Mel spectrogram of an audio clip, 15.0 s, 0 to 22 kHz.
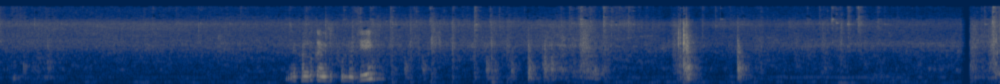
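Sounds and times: spatula scraping frying pan: 5.0s - 12.2s, 14.5s - 15.0s.

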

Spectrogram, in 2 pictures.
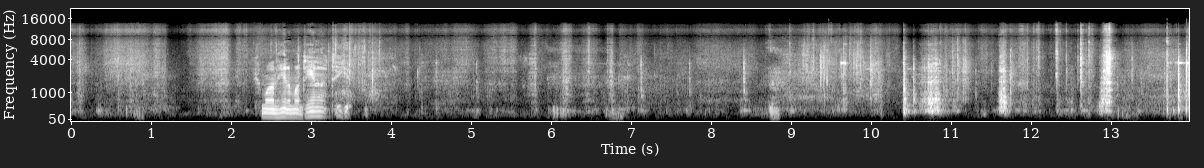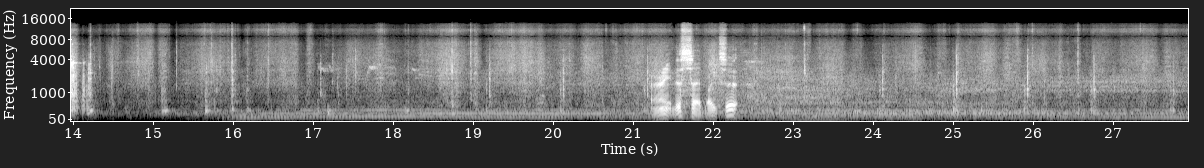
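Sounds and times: packing material rubbing and scraping: 0.0s - 13.6s, 14.3s - 27.9s
low steady hum: 15.3s - 27.9s.

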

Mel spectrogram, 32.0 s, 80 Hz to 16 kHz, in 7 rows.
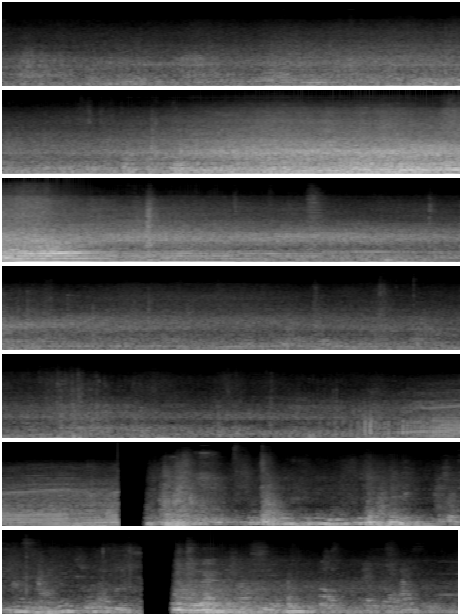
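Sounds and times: vehicle driving past: 0.2s - 24.1s.

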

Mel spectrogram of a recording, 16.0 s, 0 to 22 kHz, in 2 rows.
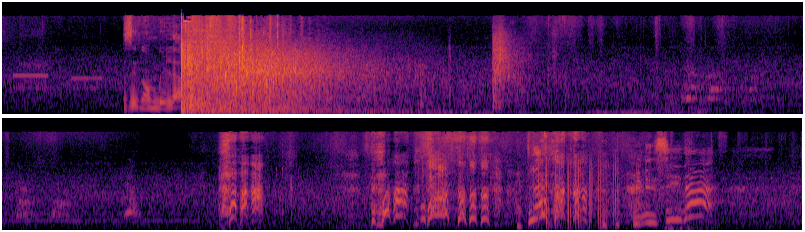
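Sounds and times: explosion rumble: 1.8s - 5.3s.

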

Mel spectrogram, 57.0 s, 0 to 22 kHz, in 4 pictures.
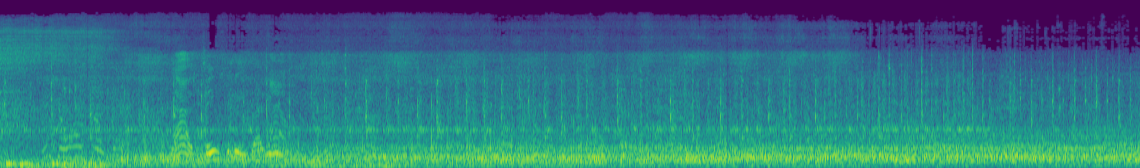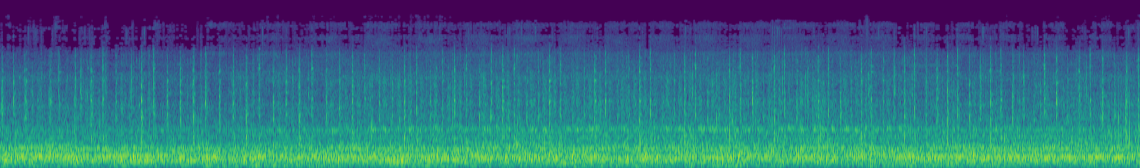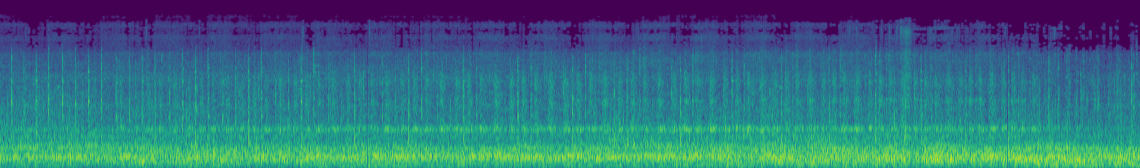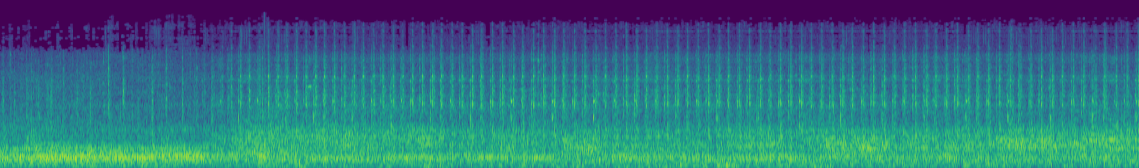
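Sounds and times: steam hissing: 0.0s - 56.9s
wheels clattering on rails: 0.0s - 56.9s.

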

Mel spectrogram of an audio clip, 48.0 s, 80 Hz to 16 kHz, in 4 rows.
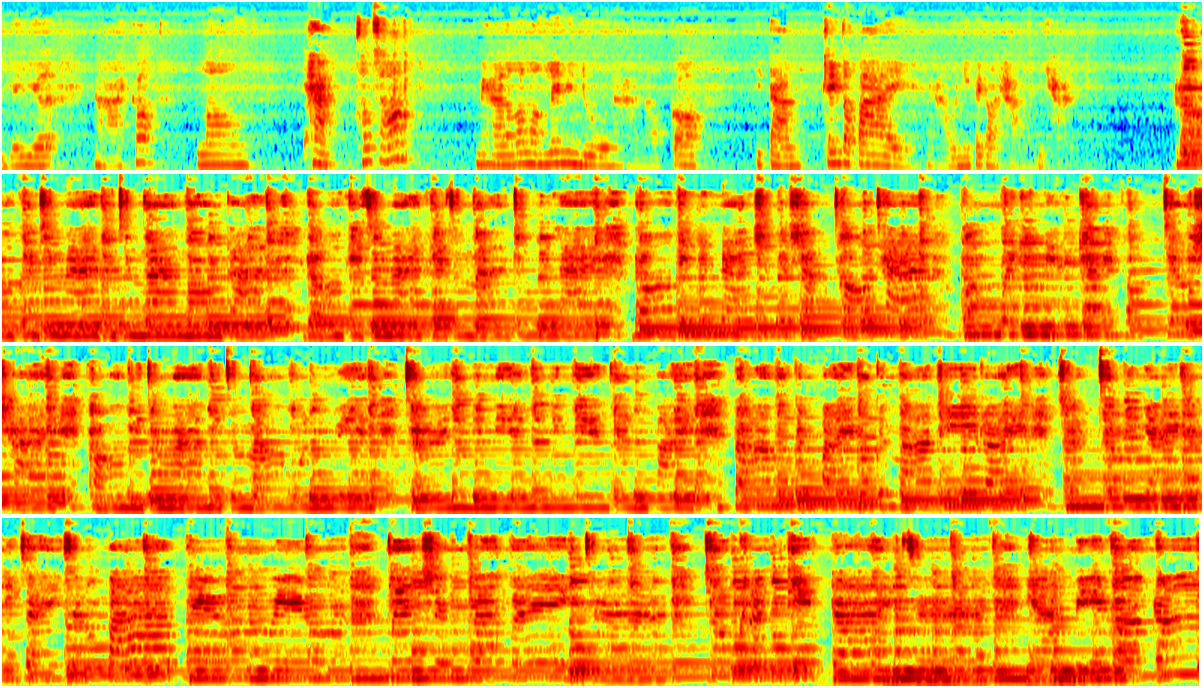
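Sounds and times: ukulele strumming: 11.8s - 47.9s.

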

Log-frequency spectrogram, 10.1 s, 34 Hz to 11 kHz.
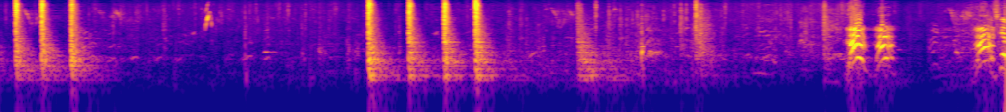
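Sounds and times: stick knocking on metal door: 3.7s - 5.2s.

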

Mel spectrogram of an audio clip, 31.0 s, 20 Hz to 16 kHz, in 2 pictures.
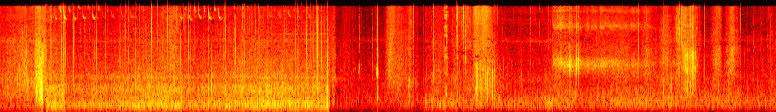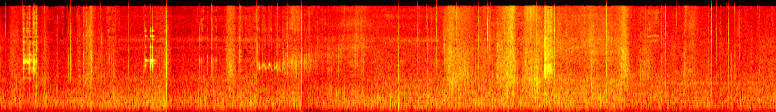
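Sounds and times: metallic clinks: 18.4s - 18.7s.

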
